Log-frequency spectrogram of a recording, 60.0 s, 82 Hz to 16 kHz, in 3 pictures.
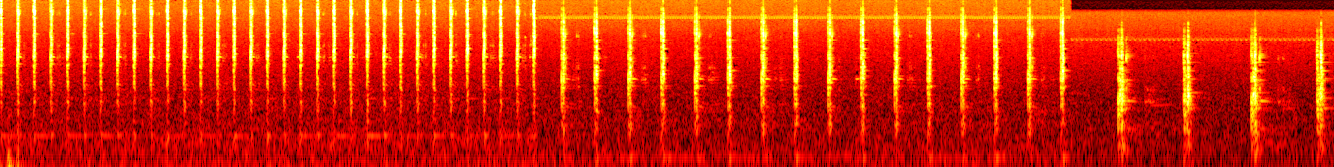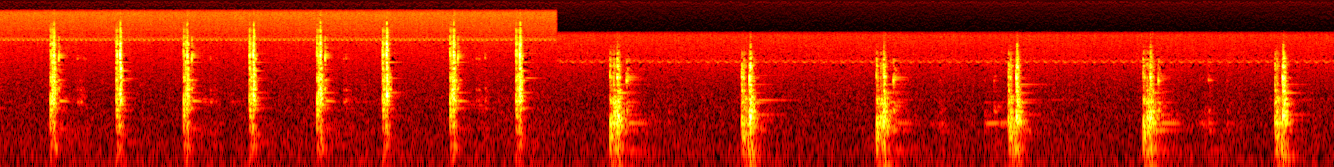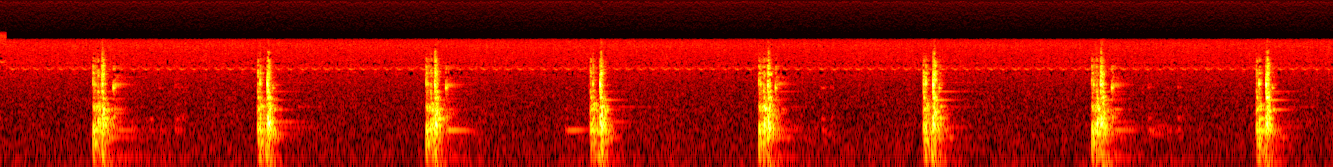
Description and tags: Tabletop clock ticking, speed ramp down (followup)
Small tabletop clock ticking away, slower and slower. Second edition (no pun intended), without anyone speaking this time
Half, quarter, eighth and tenth speed
Over the years my H1 got quite a bit noisier it seems. :( I don't know yet if it's the preamps or the capsule itself.
clock, tock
